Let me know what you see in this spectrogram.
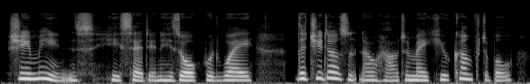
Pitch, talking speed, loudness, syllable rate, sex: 205 Hz, 190 wpm, -17 LUFS, 4.6 syllables/s, female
